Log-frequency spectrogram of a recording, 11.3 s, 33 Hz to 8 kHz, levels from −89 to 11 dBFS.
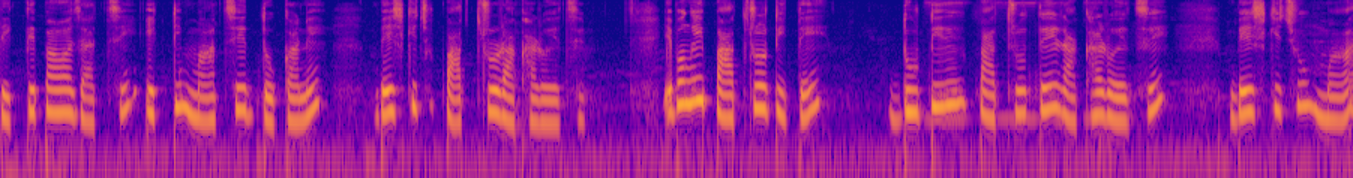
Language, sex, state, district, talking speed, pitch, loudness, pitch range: Bengali, female, West Bengal, Jalpaiguri, 110 wpm, 245 Hz, -23 LUFS, 210-275 Hz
